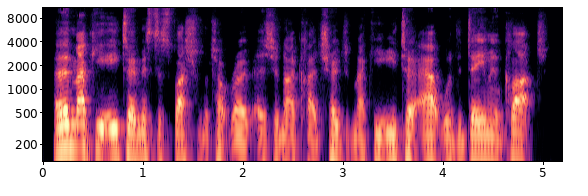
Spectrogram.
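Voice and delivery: ordinary talk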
